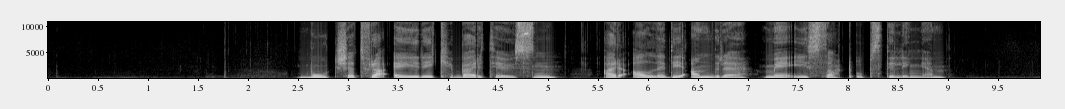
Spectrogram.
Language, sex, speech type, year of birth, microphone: Norwegian, female, read, 1984, Shure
